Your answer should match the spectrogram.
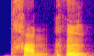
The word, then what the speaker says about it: Trâm: And here, my issue is that I chose to name my restaurant Tram, pronounced Vietnamese. Yes, I'm so glad you said that. So Tram 130.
